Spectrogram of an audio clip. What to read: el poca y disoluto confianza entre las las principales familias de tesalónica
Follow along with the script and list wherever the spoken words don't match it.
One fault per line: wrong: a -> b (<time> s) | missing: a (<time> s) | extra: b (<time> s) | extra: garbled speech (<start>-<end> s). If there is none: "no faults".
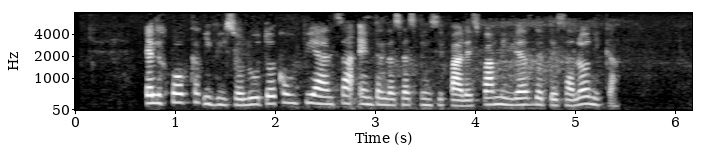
no faults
